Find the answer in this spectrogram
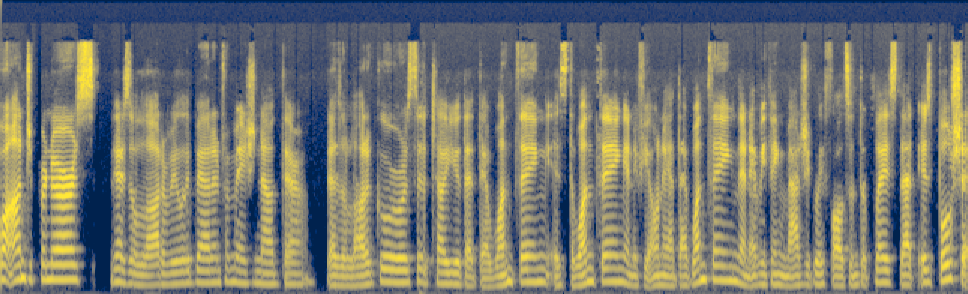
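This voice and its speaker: Against a quiet background, a woman with a German accent and a very deep, low pitch speaks at a very fast pace with lively intonation and hardly any pauses. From Germany. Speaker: business coach. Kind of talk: interview. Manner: direct, no-nonsense.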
